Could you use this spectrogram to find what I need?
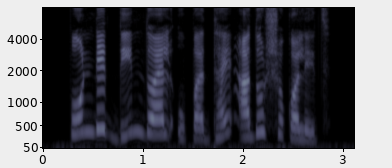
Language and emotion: Bengali, neutral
